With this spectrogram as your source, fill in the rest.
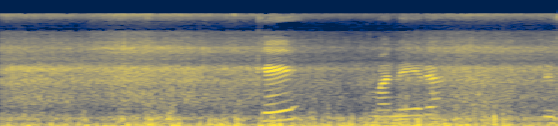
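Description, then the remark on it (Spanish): Steady, rushing surf of ocean waves washing onto the shore, a continuous broad roar with low rumble, with a couple of brief faint tonal calls rising over it midway. “te invito a ser partícipe de este oleaje que escuchas, la sola del mar, las aguas que vienen, que unas a las otras se empujan, olas hermosas rompiendo en la orilla”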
